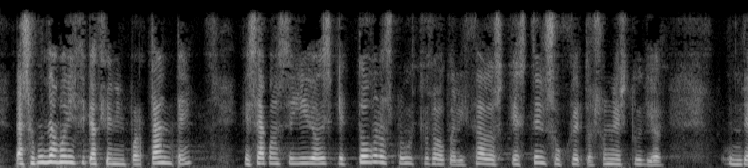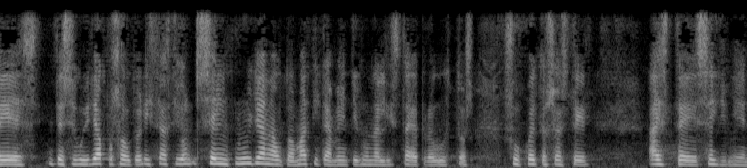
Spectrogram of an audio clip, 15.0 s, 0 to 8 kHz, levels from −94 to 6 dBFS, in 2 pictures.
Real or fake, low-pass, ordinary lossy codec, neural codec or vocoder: fake; 7.2 kHz; none; codec, 16 kHz in and 24 kHz out, 1.1 kbps, FireRedTTS-2 codec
